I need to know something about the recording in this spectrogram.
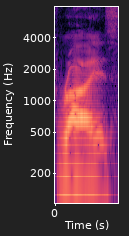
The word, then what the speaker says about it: Reye's: re ye s but pronounced rise like I rise in the morning and this aspirin at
